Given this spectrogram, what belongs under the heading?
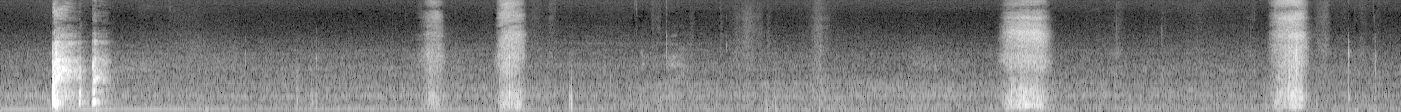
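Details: Person giving wet sneezes: about five short, wet, explosive bursts over fourteen seconds with a quiet room between them, fitting repeated sneezes.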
